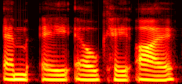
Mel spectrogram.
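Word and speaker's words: מלכי-צדק: Well, the spelling in Hebrew is actually Malkizedek, and it's pronounced in Hebrew Melchizedek. Melchizedek. So in Hebrew, it's actually pronounced like that.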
